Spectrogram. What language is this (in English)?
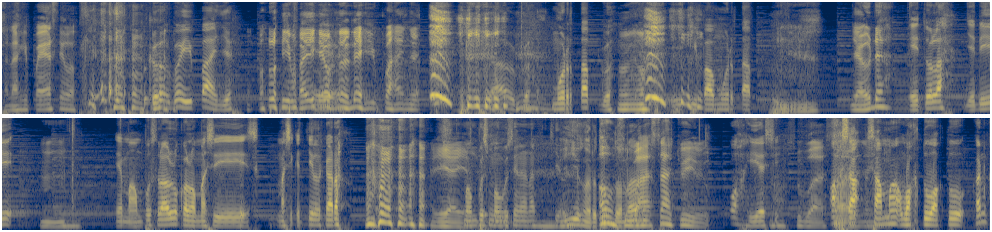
Indonesian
